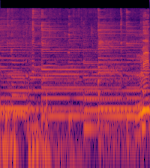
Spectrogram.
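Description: Acoustic guitar being strummed, its chords ringing on, with low wind rumble from a breeze buffeting the phone's microphone.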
